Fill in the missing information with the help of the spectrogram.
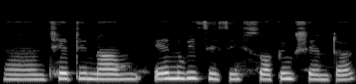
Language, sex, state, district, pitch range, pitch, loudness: Bengali, female, West Bengal, North 24 Parganas, 230-260 Hz, 245 Hz, -18 LUFS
